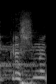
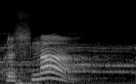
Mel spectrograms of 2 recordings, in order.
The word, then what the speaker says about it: कृष्ण: इसीलिए कृष्ण शब्द का जो लोग कृष्णा उच्चारण करते हैं वे सावधान रहे क्योंकि यदि मुक्ति मिलेगी तो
